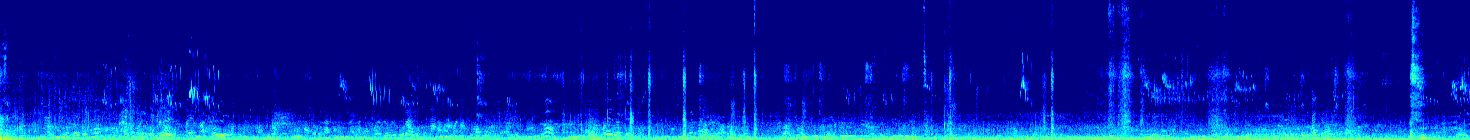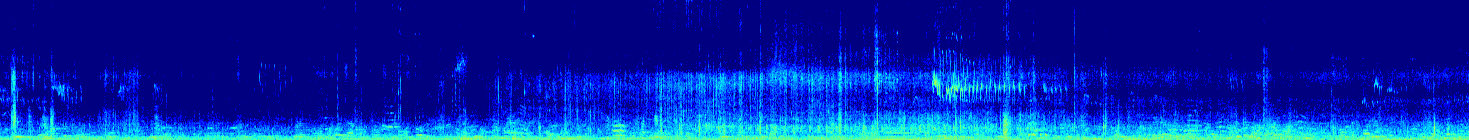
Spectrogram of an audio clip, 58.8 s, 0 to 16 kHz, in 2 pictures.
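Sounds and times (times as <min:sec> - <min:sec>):
African village ambience outside a school in daytime: 0:00.0 - 0:58.7.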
